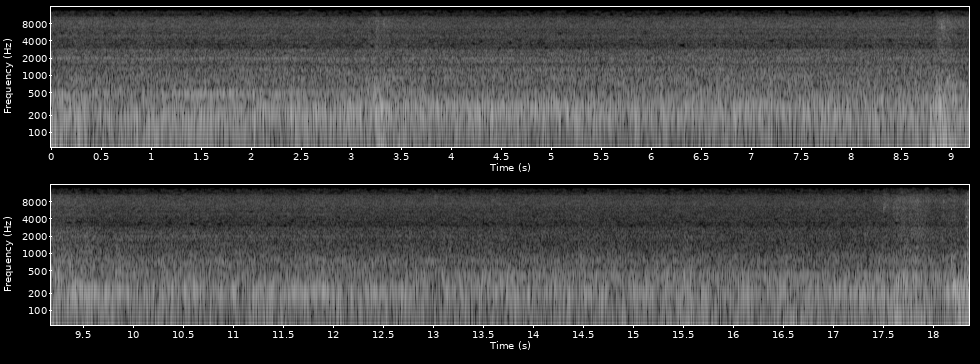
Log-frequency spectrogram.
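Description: A vehicle engine hums steadily from inside as it drives.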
